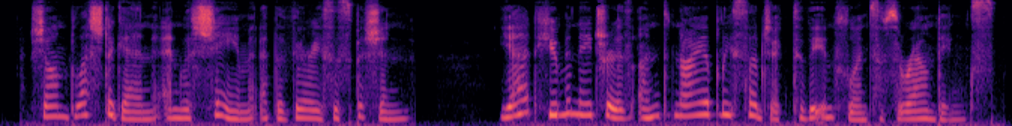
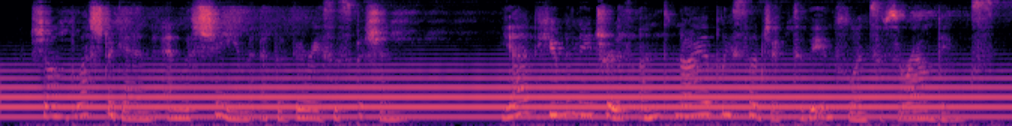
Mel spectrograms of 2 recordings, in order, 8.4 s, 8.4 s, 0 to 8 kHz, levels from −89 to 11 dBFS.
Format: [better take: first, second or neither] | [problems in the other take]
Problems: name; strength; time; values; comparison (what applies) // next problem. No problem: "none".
first | background sound (Brass instrument); 3 dB above the speech // room echo; dies away in 3 s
